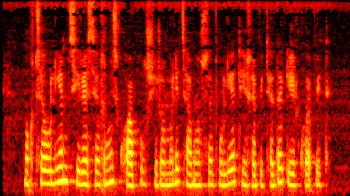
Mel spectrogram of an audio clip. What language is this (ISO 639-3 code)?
kat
